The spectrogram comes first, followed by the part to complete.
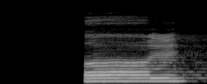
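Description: A man's voice chanting one long held syllable on a single steady pitch, in the style of Sanskrit mantra recitation, starting about a second in and fading out near the end.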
